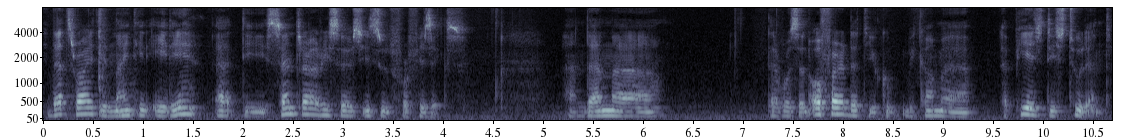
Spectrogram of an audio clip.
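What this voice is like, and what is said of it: Hungarian accent. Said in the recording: “I have a strange accent. I grew up in Hungary.”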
